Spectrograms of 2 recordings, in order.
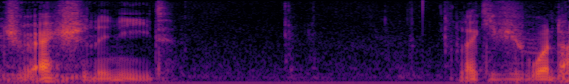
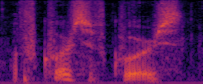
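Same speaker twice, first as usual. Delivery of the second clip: breathy whispered repeat; whispering. Shown as a demonstration. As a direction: whisper it to yourself. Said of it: "I'm repeating myself".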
